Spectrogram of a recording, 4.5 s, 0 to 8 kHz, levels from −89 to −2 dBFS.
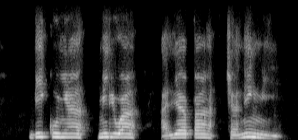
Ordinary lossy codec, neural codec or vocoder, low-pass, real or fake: Opus, 16 kbps; none; 7.2 kHz; real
